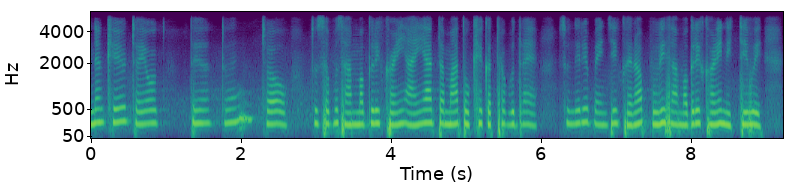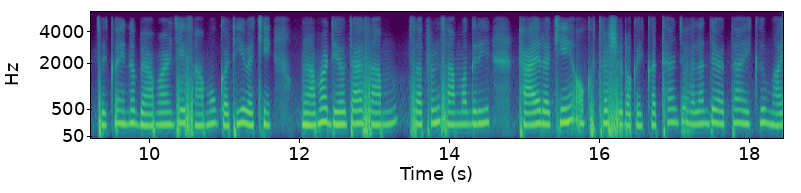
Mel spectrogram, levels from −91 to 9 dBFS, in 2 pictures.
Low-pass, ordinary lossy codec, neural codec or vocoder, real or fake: 5.4 kHz; none; codec, 24 kHz, 0.9 kbps, WavTokenizer, large speech release; fake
